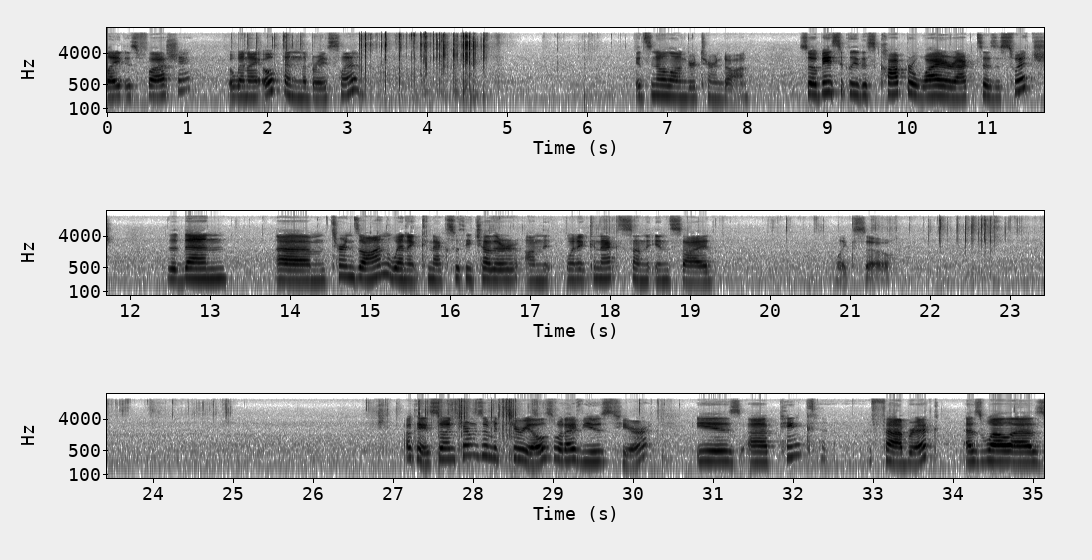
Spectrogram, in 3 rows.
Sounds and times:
Speech: 0.0s - 3.2s, 6.6s - 8.0s, 8.7s - 11.8s, 12.5s - 13.2s, 13.8s - 19.3s, 20.8s - 21.6s, 27.2s - 32.4s, 33.0s - 35.1s.

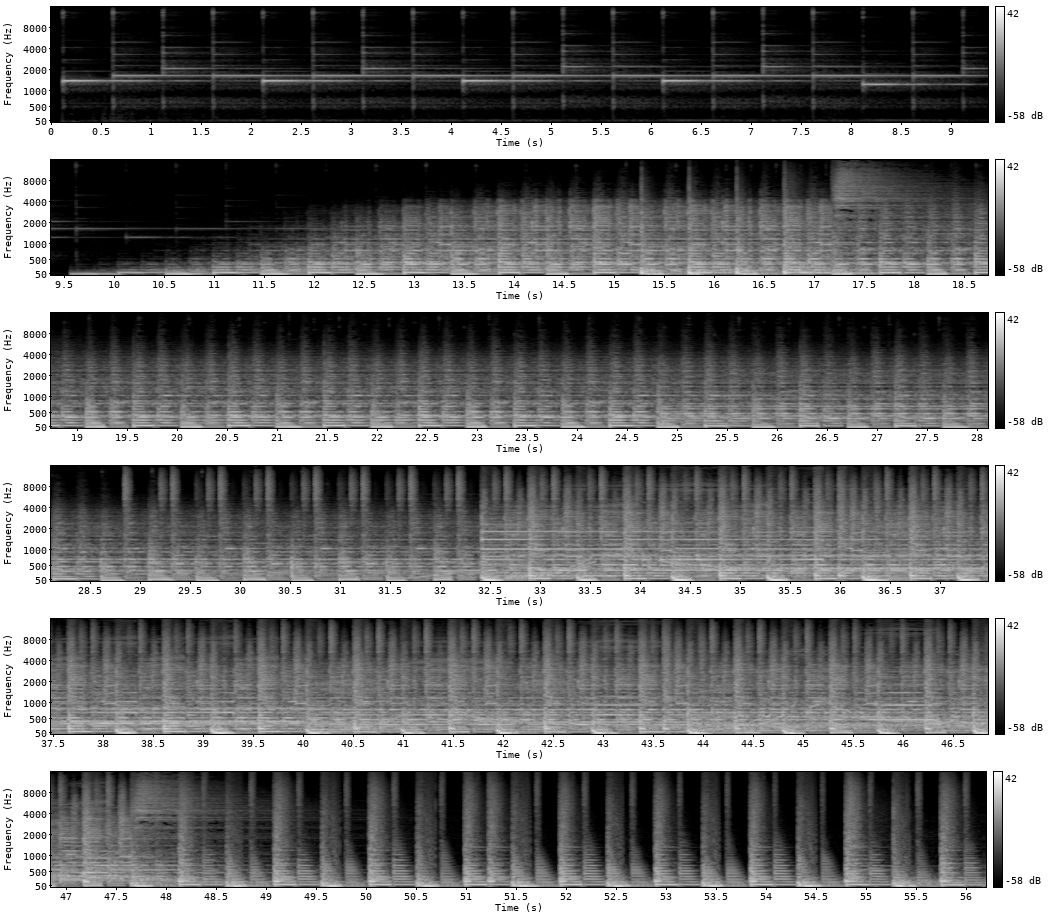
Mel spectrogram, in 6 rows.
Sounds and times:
Music: 0.2s - 56.2s.

